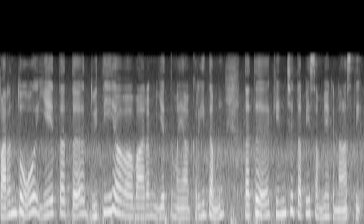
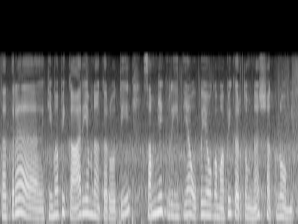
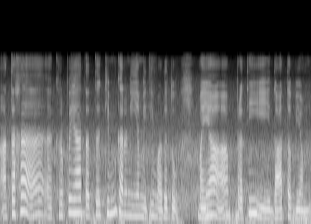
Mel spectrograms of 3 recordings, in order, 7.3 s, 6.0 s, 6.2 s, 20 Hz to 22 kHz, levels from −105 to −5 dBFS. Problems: constant background noise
